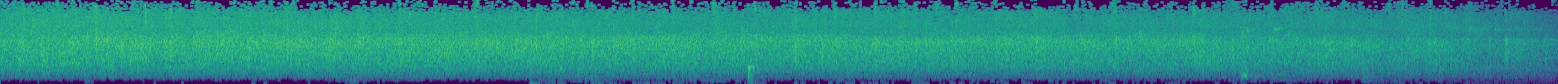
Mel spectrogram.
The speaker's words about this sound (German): Und ich finde, an dieser Stelle könnten wir den Krippenspielkindern schon mal einen kräftigen Applaus als Dankeschön geben.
